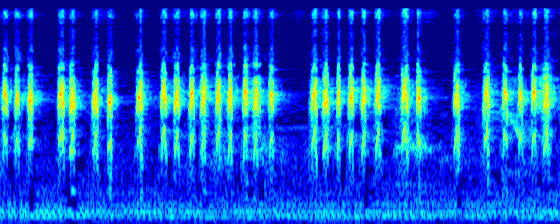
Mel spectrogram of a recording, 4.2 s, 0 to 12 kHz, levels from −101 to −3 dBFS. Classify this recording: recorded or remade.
remade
